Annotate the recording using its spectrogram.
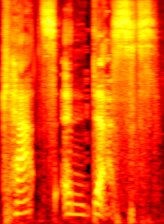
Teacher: when you put your hand on your vocal cords and say those words, you'll notice there is no vibration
